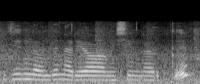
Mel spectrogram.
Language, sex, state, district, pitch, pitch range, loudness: Tamil, female, Tamil Nadu, Namakkal, 210 Hz, 205-235 Hz, -15 LUFS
